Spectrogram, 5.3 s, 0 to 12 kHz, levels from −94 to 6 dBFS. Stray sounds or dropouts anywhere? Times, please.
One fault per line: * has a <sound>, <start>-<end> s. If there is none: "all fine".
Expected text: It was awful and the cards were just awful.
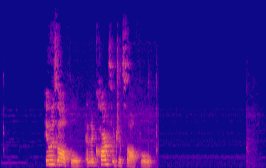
all fine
